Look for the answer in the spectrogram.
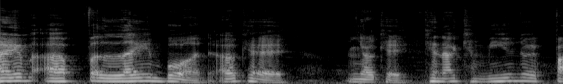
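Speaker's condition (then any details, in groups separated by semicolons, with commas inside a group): Cerebral palsy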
